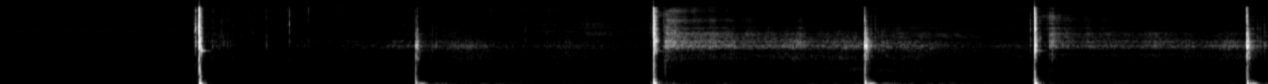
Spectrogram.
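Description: Single gunshots from rifles fired in deliberate succession, six in all, about a second and a half apart, several followed by a short rolling echo.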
